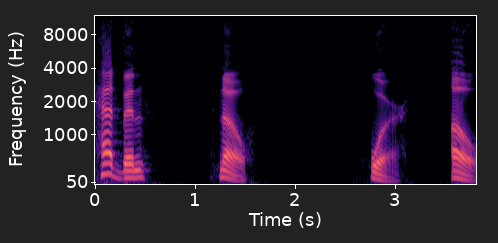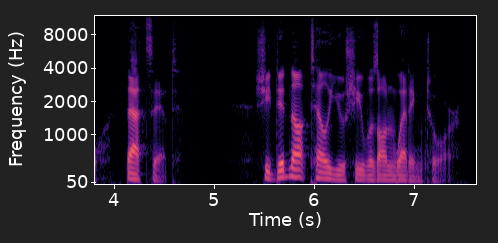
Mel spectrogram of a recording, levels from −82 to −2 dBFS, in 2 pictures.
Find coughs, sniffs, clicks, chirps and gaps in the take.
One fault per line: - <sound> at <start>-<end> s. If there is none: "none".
none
